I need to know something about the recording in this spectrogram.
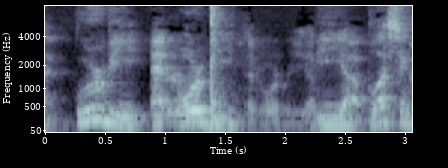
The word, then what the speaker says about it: Urbi et Orbi: Our topic for today is Urbi et, am I pronouncing that? Urbi et Orbi.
